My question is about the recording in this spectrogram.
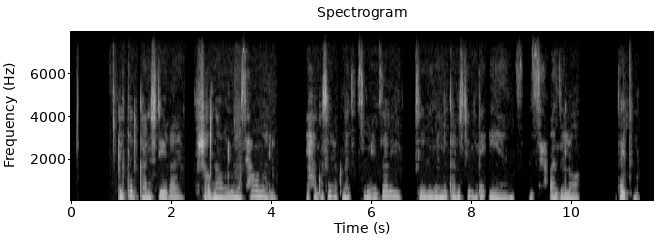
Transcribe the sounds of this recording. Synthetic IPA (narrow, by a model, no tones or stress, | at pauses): kʰɨlɨt̪ʰːɐd̪ɐkʼːanɨst̪ʰiɛɾaju | fɨ̥ʃɨxʼd̪ɨnaβɐlumɐsħaɣunalːɐ | najħaɡosɨnʕɨkʰunat̪ʰit̪ʰsɨmːɨʕizɐɾɨːu | sɨlɐzizɐnd̪ɐkːanɨst̪ʰiɨnt̪ʰajʔijɛnzɨsɨ̥ħkʼazɐlːɐwa | ɨnt̪ʰajt̪ʰɨɨn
